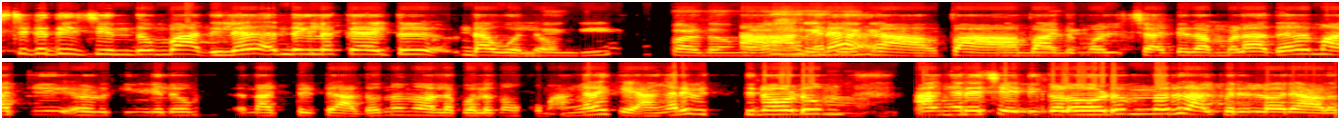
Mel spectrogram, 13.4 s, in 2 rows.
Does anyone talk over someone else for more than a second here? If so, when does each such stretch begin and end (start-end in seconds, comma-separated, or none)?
none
